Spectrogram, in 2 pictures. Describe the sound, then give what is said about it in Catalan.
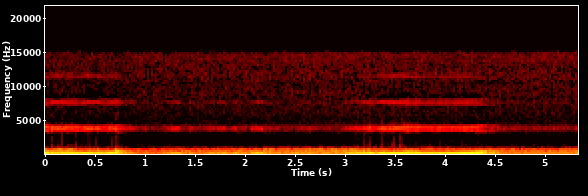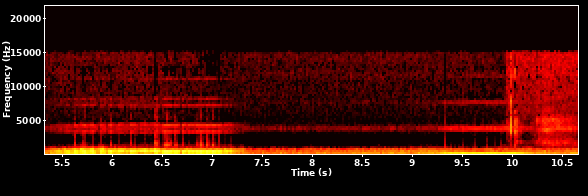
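Humpback whale song, used to attract mates during the breeding season and to communicate with others of its species, of low, drawn-out groans and gliding moans with deep grunts underneath, repeating in slow phrases against a faint underwater hiss. “El seu cant és ple de grunts i grolls i s'utilitza per atreure les parelles durant l'època de reproducció”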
